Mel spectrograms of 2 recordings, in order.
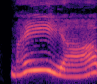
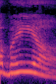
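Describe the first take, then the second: First: "भैया" split as भई-या; teacher's drawn-out "भैया"; sounding out. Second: Said in the usual way. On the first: Shown as a demonstration. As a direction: stretch both syllables of "भैया". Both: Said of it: "कुछ ए के शब्द भी हैं".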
